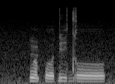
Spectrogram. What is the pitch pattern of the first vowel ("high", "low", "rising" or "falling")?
high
